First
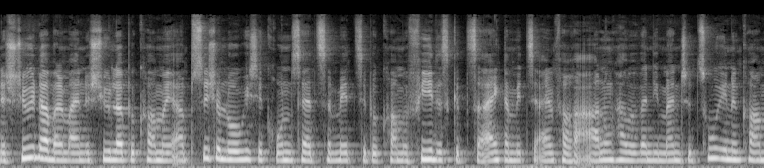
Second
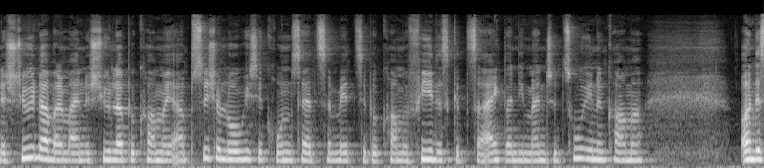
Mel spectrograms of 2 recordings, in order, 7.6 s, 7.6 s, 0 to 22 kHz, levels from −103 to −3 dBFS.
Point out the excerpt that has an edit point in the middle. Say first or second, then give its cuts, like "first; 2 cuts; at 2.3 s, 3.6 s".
second; 1 cut; at 5.0 s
